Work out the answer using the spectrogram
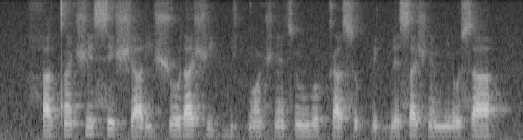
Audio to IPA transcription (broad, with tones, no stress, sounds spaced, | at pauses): h a˨ t ã˨˦ ʃ e˦ s e˧ ʃ a˨ ɾ i˨ ʃ o˧ ɾ a˦ ʃ i˧ ɡ͡b e˨ ɡ͡b ɔ̃˨ ʃ ɛ̃˨˦ s ũ˦ w o˧ k a˨ s o˨ k͡p e˨ ɡ͡b ɛ˨˦ s a˦ ʃ ɛ̃˧ m ĩ˨ ɾ o˨˦ s a˦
